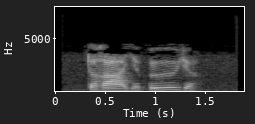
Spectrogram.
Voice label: "ragaboga", alsace

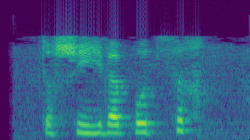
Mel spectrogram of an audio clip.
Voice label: "schieweputzer", alsace

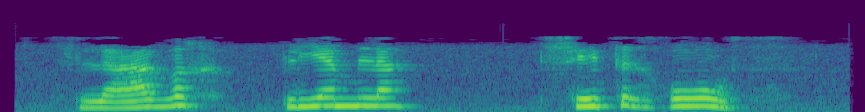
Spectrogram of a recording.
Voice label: "lawwerbliemel", alsace

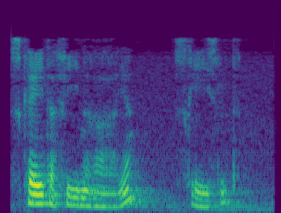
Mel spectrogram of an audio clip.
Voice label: "keijt", alsace; meteo

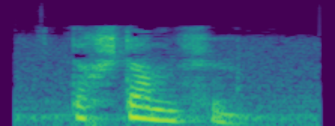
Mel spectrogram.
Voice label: "stampfel", alsace

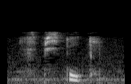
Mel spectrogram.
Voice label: "bsteck", alsace

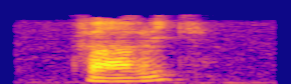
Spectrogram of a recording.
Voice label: "gfarlig", alsace

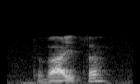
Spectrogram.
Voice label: "weiza", alsace

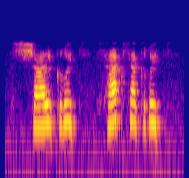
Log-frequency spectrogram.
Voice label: "schellkrut", alsace

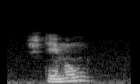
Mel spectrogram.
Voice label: "schtimmung", alsace

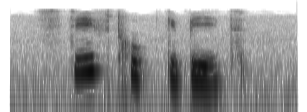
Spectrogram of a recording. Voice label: "diefdruckgebiet", alsace; meteo

